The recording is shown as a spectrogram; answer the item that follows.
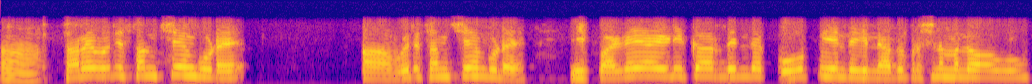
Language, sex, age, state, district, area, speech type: Malayalam, male, 60+, Kerala, Kottayam, rural, conversation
